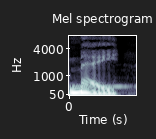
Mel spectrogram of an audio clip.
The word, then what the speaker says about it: me: The Sumerian tablets describe a concept called MI pronounced May that functions as something like the pulse of civilization itself.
